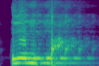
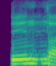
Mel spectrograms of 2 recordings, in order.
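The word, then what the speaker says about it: trenta: নভে বা নভে এরপরে রয়েছে 30 30 এর উচ্চারণ হবে ত্রেতা ত্রেন্তা ত্রেন্তা মানে 30 তো বন্ধুরা এক থেকে 30 পর্যন্ত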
